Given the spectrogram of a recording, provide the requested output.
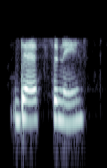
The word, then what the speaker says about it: Destiny: Destiny. – Spell that, please. – D-E-S-T-I-N-Y.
